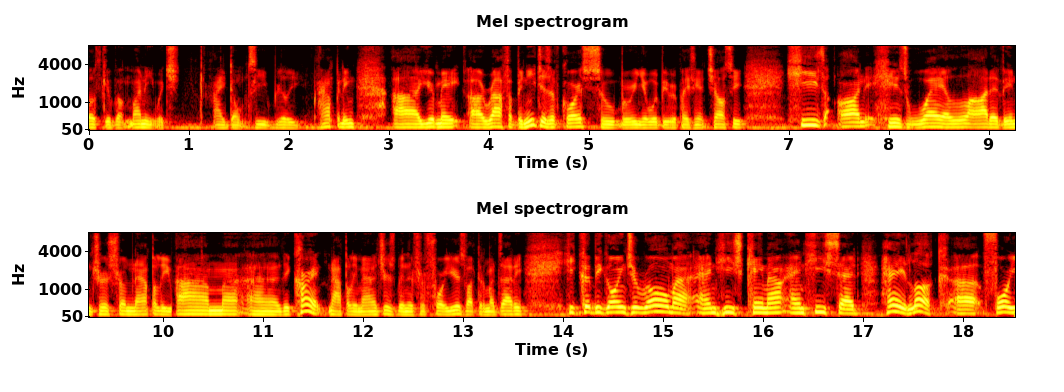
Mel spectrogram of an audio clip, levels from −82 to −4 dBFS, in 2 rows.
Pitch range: 105-130 Hz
